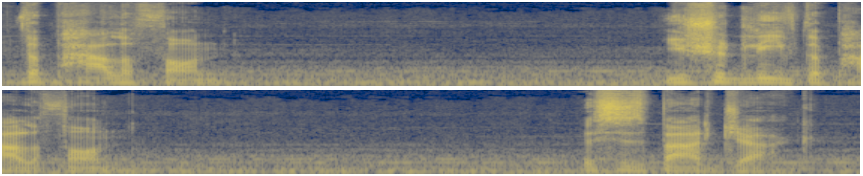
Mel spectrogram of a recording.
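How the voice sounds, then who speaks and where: A man's voice: fairly low pitch, unhurried, gravelly, background noise. An actor playing a stern, sardonic male battlemage who questions incisively in video game cutscene style. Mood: cold, grave. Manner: incisive, accusing.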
